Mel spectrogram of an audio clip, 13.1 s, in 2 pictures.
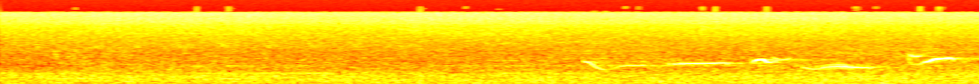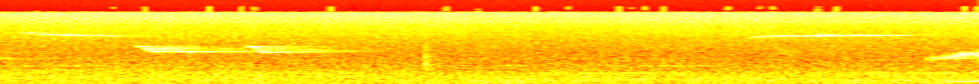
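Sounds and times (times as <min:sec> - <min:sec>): steady background hiss: 0:00.0 - 0:13.0
birds whistling: 0:11.6 - 0:13.0.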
